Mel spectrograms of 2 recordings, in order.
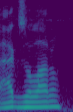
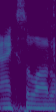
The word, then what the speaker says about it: axolotl: development what are you it's called ak zotel oh axolotl axon because that's it that's an axe a model but i mean i don't know that's how you pronounce it but that's a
